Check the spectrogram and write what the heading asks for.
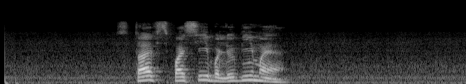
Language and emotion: Russian, positive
